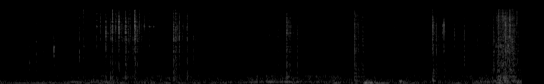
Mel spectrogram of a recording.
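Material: Soap.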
